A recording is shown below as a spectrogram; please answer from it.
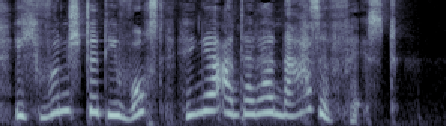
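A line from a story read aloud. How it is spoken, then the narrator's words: Woman calling out. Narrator (German): rief die Frau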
